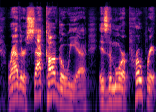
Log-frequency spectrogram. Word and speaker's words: Sacagawea: Sacagawea actually is the more English pronunciation of her name. Rather, Sacagawea is the more appropriate pronunciation, but for the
